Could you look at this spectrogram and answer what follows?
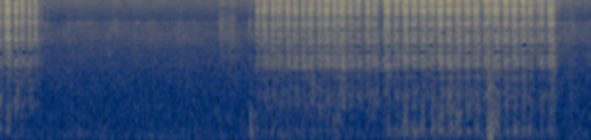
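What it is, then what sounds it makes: Colored pencil shading on paper. A wooden ochre colored pencil scratches in dense shading strokes across a flat paper coloring page, with the other hand's fingertips resting on the page. A brief burst of scratching gives way to near silence, then a steady run of quick, rhythmic back-and-forth strokes follows, about three per second. The strokes make a bright, gritty rasp that stops abruptly near the end.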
